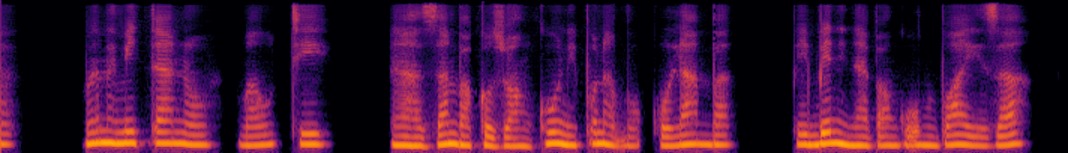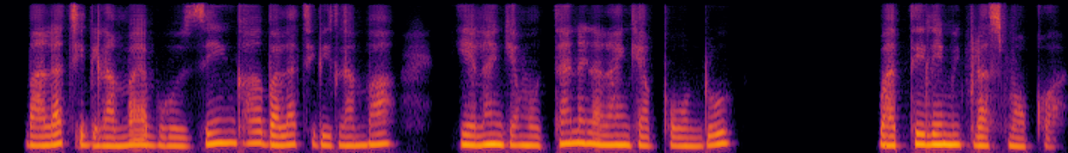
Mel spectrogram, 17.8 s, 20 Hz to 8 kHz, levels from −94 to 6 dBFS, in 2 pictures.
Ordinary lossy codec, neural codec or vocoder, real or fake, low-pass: AAC, 48 kbps; codec, 16 kHz, about 1 kbps, DyCAST, with the encoder's durations; fake; 7.2 kHz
